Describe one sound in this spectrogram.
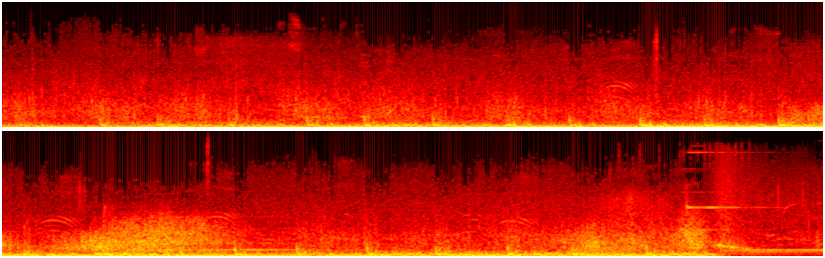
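Giant creatures stomp about with a deep, heavy rumble.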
